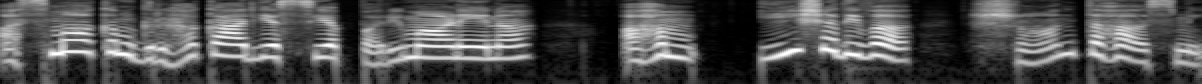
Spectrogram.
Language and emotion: Sanskrit, fearful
